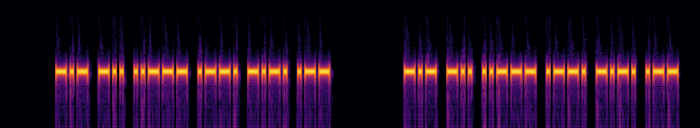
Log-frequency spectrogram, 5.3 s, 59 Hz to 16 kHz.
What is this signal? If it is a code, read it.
Morse code, heard as a keyed tone, about 46 wpm, 700 Hz. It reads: KD2PCW KD2PCW
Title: USA Call Signs - 6 Characters - Repeated 2x - 45wpm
